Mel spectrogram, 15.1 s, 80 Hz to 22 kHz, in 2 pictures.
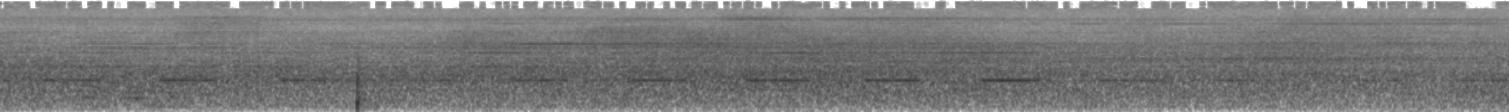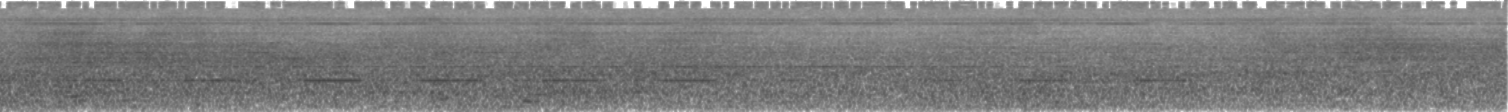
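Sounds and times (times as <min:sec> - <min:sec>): jet aircraft noise: 0:00.0 - 0:15.0
short beeps: 0:00.2 - 0:01.9, 0:02.5 - 0:05.8, 0:08.5 - 0:11.2.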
